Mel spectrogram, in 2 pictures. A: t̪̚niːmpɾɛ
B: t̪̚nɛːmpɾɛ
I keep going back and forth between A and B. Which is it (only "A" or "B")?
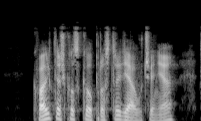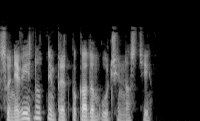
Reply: A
